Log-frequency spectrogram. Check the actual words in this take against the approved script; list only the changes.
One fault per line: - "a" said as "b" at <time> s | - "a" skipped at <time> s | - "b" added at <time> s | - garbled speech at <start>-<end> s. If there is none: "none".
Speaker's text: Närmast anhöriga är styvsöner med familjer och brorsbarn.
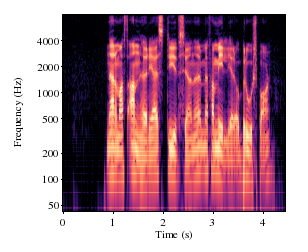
none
